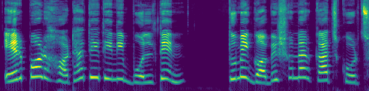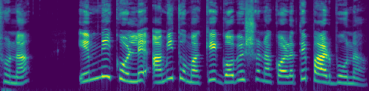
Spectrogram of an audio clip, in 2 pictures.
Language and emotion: Bengali, neutral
